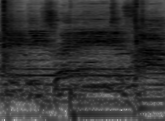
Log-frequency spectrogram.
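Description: Live string band playing, with upright bass under several voices singing together, and sharp percussive hits at the start and again near the end.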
